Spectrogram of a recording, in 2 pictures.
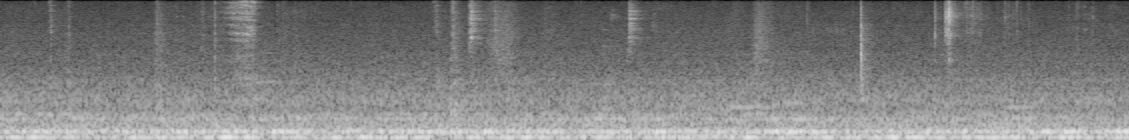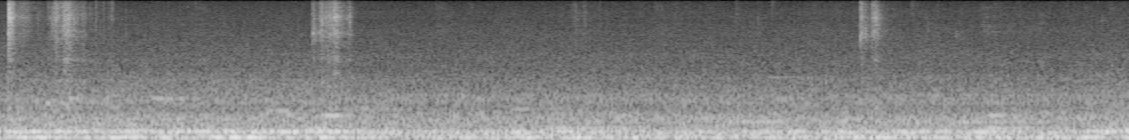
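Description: Utensils and dishes clinking and scraping now and then over a steady low hum, the working sounds of steak being cut and served. The sharpest clinks come about a dozen seconds in and again near the end.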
